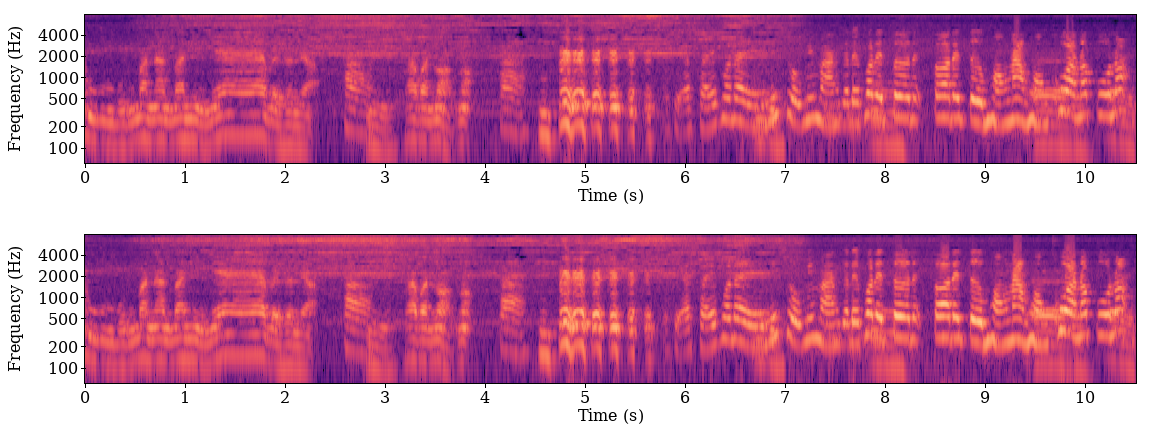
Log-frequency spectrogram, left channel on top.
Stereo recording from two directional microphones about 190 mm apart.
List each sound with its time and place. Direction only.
0.5 s speech: centre (ahead or behind)
3.2 s speech: 5° right (ahead or behind)
6.2 s speech: 30° right (ahead or behind)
